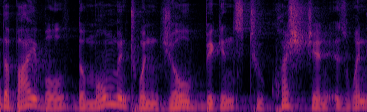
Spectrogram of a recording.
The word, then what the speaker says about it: Job: Ayub, who is known in the Bible as Job, J-O-B, spelt Job but pronounced Job.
